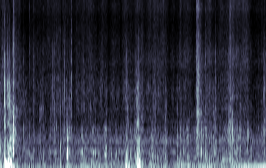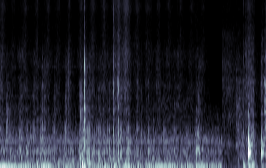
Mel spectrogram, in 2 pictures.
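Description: Paper bag of instant corn masa flour crinkling and rustling as the flour is poured out into a plastic bowl, with several sharp crackles of the paper.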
